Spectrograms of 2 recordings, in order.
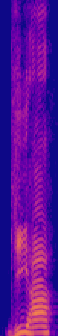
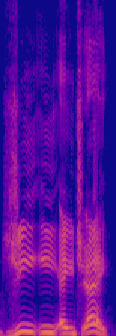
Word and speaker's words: GEHA: Rob, you remember we were calling it giha. And we didn't know how to say it. Somebody had to explain to us. No, that's not how you say it. You got to spell it out. G E H A.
